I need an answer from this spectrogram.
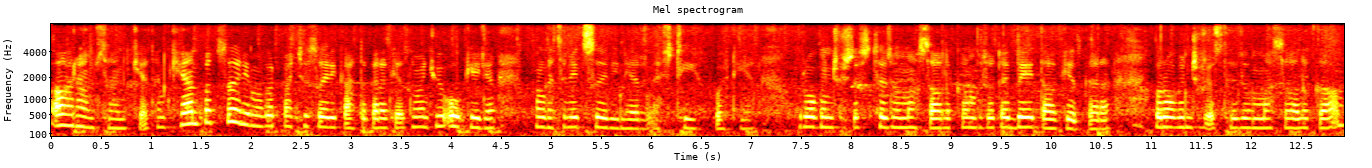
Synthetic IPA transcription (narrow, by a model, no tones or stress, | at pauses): aːɾaːmsaːnkʰjɐ̰t̪ʰɐnkʰaːnpɐt̪səːɾiːmɐɡɐɾpɐt̪t͡ʃʰɐsəːɾiːkɐt̪ʰɐkɐɾaːnkʰʲɐzɡɐmɐnt͡ʃʰuiʔoːkeːd͡ʒãːnmɐŋɡɐt͡sʰɐnit̪səːɾiːneːɾɐnʔɐ̰sʈʰiːkpəʈʰijɐnɾoːɡɐnt͡ʃʰuʃɐst̪ʰɐzʲomɐsaːlɐkɐmbɐsot̪ʰɐbeːt̪aːkezkɐɾãːnɾoːɡɐnʲd͡ʒʰuʃɐst̪ʰɐzʲomɐsaːlɐkɐːm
